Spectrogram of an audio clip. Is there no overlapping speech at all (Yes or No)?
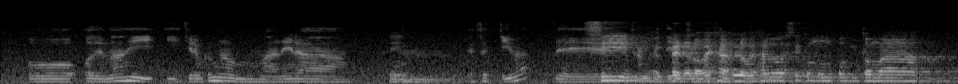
No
